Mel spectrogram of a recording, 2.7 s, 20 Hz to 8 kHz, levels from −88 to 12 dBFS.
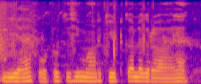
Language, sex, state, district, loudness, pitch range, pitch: Hindi, male, Uttar Pradesh, Shamli, -15 LUFS, 130-145 Hz, 140 Hz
